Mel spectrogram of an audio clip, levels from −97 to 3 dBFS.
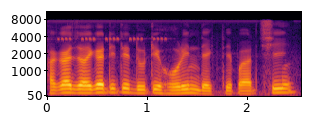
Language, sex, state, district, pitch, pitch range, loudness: Bengali, male, West Bengal, Cooch Behar, 140 Hz, 125-155 Hz, -17 LUFS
